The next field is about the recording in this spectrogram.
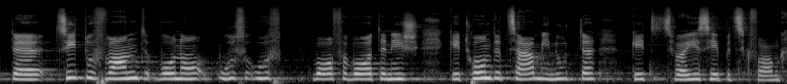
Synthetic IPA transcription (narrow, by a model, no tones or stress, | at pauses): d̥ət͡situːfvandvoːnɔusuf | kvɔʁfəvɔʁdənɪʃɡ̥ɪthʊndət͡saːminutə | ɡ̥ɪtt͡svœʏəsibət͡skfʁaŋkə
